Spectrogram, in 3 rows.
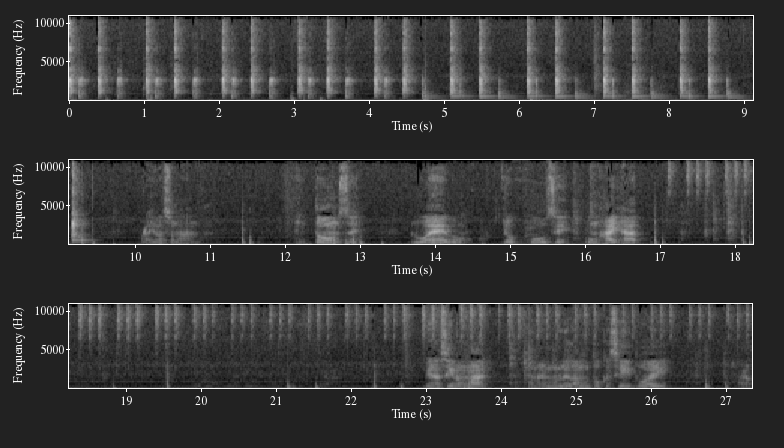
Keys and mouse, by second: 3.3 F1, 3.3 right click, 9.1 click, 13.4 F1, 13.7 F6, 14.2 F5.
